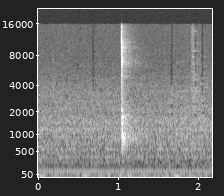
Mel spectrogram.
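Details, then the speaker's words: Yamaha CR-1020 stereo receiver, previously repaired protection board, switched on at the bench: one sharp protection relay click with a speaker pop over a low hum, then a fainter click; it goes in and out of protection. "of see what happens so there really just clicked and there was a pop"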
